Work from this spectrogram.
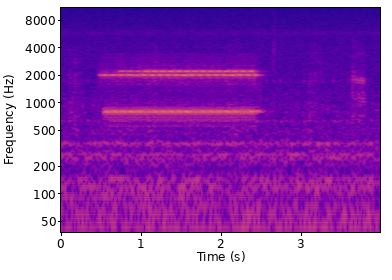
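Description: A telephone rings once, a steady two-tone electronic trill lasting about two seconds at moderate volume, then stops before a faint hint of another ring at the end.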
